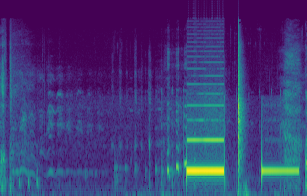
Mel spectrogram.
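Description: A phone's busy tone sounds after a call is hung up, two loud steady beeps, each over a second long, following faint phone talk and clicks.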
